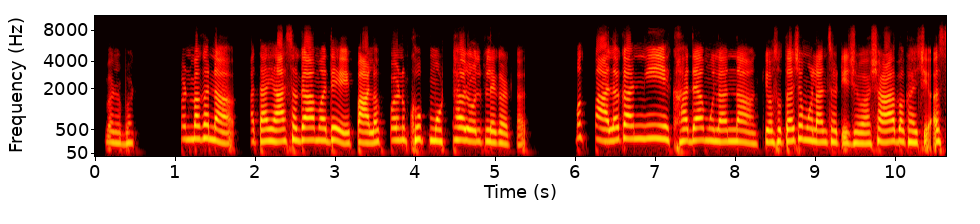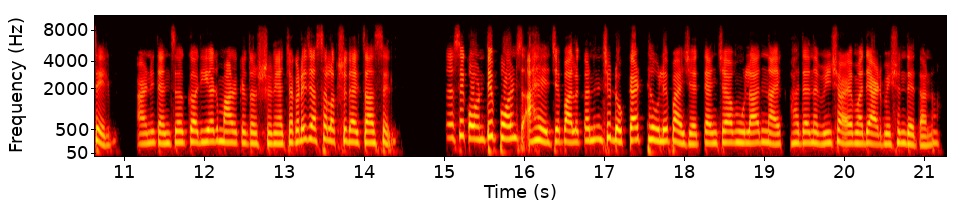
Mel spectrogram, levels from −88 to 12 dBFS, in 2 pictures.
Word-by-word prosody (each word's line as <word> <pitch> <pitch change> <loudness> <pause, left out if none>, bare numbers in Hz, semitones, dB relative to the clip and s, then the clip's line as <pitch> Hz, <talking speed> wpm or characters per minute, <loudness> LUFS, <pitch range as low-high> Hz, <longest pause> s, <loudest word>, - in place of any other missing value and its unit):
बरोबर. 215 -1 -4 0.6
पण 290 0 -5
बघा 300 +1 +2
ना, 270 -4 +2 0.4
आता 245 +1 0
ह्या 250 -1 +3
सगळ्यामध्ये 270 -3 +2
पालक 230 0 +2
पण 270 0 -2
खूप 275 -1 -1
मोठा 265 +2 0
रोल 245 -2 +1
प्ले 240 -2 0
करतात. 210 -3 -4 0.6
मग 320 - -4 0.2
पालकांनी 295 +3 +1
एखाद्या 265 0 0
मुलांना 250 -2 0 0.2
किंवा 240 -1 +1
स्वतःच्या 255 +5 0
मुलांसाठी 235 -4 -1
जेव्हा 215 0 0
शाळा 240 +1 +3
बघायची 235 -2 0
असेल 240 -6 0 0.4
आणि 215 +2 -2
त्यांचं 215 +2 0
करियर 240 +1 +1
मार्गदर्शन 215 -2 -1
याच्याकडे 230 +5 +1
जास्त 285 -1 0
लक्ष 250 0 -1
द्यायचं 230 -2 +2
असेल, 225 0 -1 0.6
तर 315 - -5
असे 365 +4 0
कोणते 300 +1 +3
पॉइंट्स 305 -1 +2
आहेत 255 -3 +3
जे 250 - +1
पालकांनी 240 +2 0
त्यांच्या 290 +3 -1
डोक्यात 265 +2 +3
ठेवले 255 -3 +3
पाहिजेत, 205 -3 0
त्यांच्या 225 +1 0
मुलांना 220 -1 0
एखाद्या 215 +2 -3
नवीन 215 0 -1
शाळेमध्ये 215 -2 +1
ॲडमिशन 200 +2 0
देताना? 185 -1 -2
240 Hz, 145 wpm, -22 LUFS, 220-270 Hz, 0.6 s, ह्या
